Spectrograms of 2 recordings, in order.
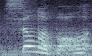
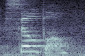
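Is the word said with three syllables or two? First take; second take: three; two. First: The word is said with all three syllables. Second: The middle syllable is dropped, leaving two. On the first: The speaker calls it right. "It has actually three beat syllable" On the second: The speaker calls it wrong. "If you were to skip on the second syllable"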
